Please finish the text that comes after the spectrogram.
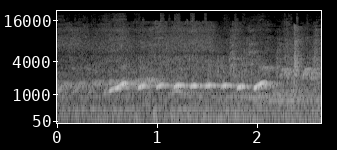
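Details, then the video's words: White-rumped shama singing softly: a smooth run of about eight short whistled notes at a steady pitch, evenly spaced, ending on a brighter rising whistle. "Murai Aceh # Power Full"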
